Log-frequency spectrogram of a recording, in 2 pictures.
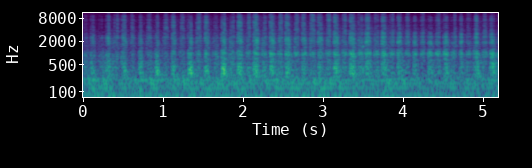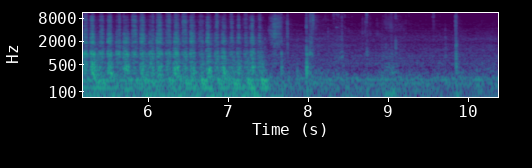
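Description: A plastic scratcher scraping the coating off a paper lottery scratch-off ticket in rapid back-and-forth strokes, clearing the boxes of a play area. The scraping stops about seven and a half seconds in, leaving a few faint ticks.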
